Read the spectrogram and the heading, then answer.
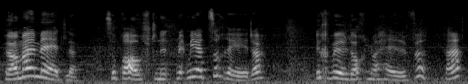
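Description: A woman's voice: high-pitched, expressive, normal speed, faint music behind. A woman playing a brash, wounded male would-be gangster rapper with a Swabian accent and pushy, slangy talk in a radio play. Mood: pushy, flirting. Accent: Swabian German.

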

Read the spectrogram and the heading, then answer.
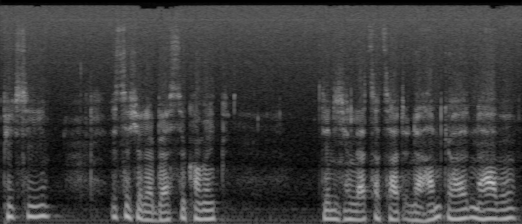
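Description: A man's voice: mid-range voice, normal speed, slightly rough. A man reviewing and narrating a comic as a radio presenter. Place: indoors, radio show. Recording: slightly dull, lo-fi radio recording.

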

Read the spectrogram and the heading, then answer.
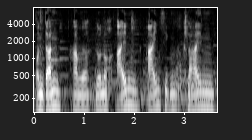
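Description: A man's voice: mid-range voice, steady tone, unhurried, dull audio. A man presenting cultural listings on community radio, partly talking freely and partly reading from a programme. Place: radio studio. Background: plucked guitar music under the voice.

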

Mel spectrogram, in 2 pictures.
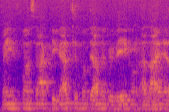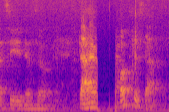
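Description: Man talking over loud music, roomy sound. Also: on the low side, fairly even intonation, normal speed.

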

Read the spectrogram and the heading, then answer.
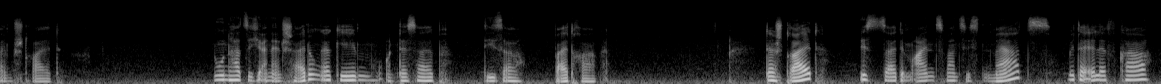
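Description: A woman with a dark, mellow voice on the low side presents a radio report. Her delivery is scripted, factual and orderly, as a local news presenter. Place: radio studio.

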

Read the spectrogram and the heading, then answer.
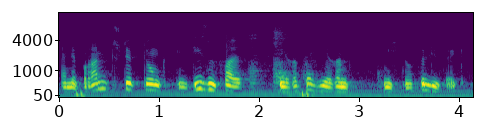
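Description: A woman's voice: low voice, moderate pace, soft background music. A woman reading a scripted news report in a grave, formal manner, heard in a played broadcast clip. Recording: tinny, noisy, humming off-air TV clip.

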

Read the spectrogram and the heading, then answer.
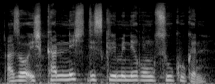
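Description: A man's voice: high-pitched, fast talker, darkish tone. A man from Senegal, an adult education seminar leader, talking spontaneously in an interview.

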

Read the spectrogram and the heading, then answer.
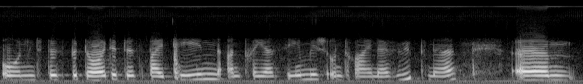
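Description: A woman speaking as a defence lawyer in an interview, explaining things in a measured, formal legal way. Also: medium pitch, steady tone, warm tone, rough recording. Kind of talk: spoken interview answers.

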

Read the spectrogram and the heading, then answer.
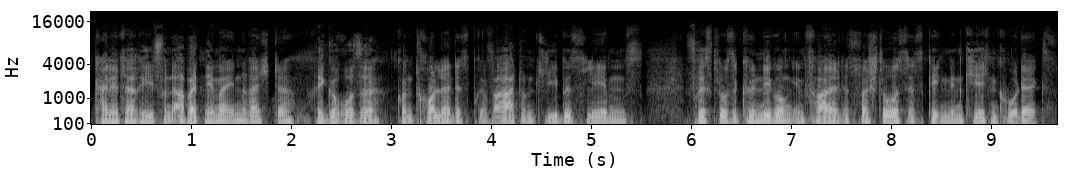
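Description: A man's voice: mid-range voice, a little mellow, no room sound. A man reading scripted news introductions as a radio presenter.

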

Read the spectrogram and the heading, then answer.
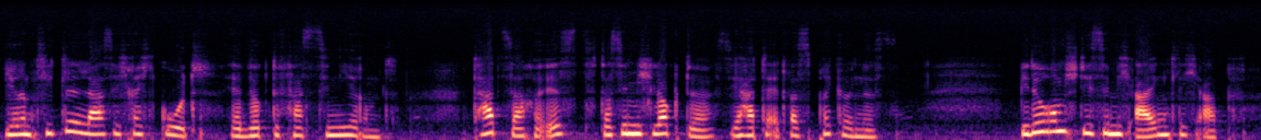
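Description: Mellow-voiced woman reading literary prose. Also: medium pitch, moderate pace. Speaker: reader of a literary quotation.

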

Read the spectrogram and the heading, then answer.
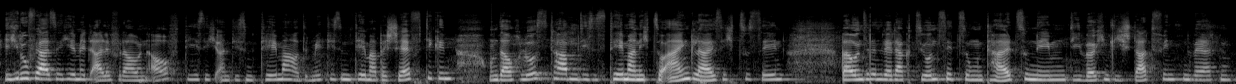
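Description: A woman's voice: fairly high pitch, steady tone, fairly quick. A woman presenting live in a radio studio, speaking in an earnest, wordy way and often correcting herself. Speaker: radio presenter and editorial team member.

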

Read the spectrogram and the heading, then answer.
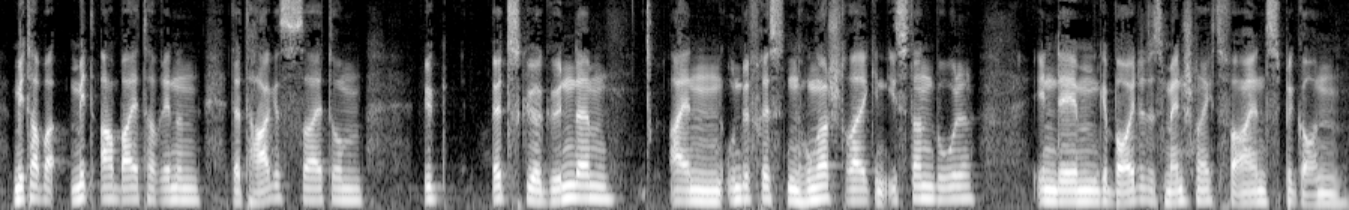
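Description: A man's voice: medium pitch, no echo. A man presenting radio news in an informal way, reading announcements and short reports with some stumbles over words.

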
